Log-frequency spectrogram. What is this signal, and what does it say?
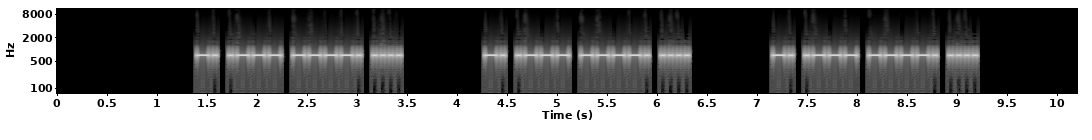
Morse code, heard as a keyed tone, about 30 wpm, 700 Hz. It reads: NJ9H NJ9H NJ9H
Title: USA Call Signs - 4 Characters - Repeated 3x - 30wpm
